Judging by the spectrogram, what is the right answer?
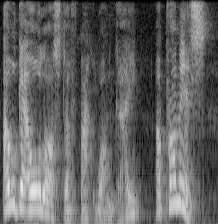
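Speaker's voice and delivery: a son promising his sad dad, rising with hope; boy's earnest promise. A narrator's reading. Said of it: "the boy would say".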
